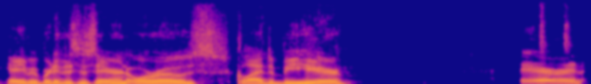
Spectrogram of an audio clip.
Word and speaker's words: Orosz: your name hey hey everybody this is aaron oroz glad to be here aaron oroz i'm glad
